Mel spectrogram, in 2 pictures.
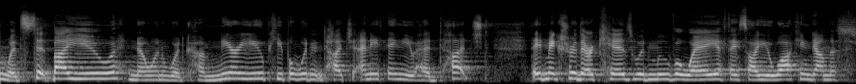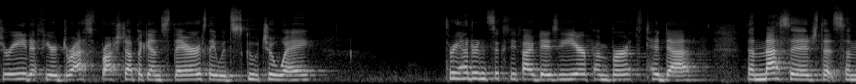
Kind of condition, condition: setting, large echoing room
